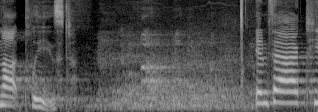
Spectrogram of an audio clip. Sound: audience laughter

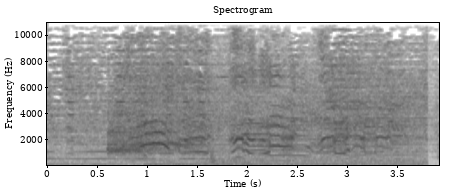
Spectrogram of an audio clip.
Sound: kids screaming

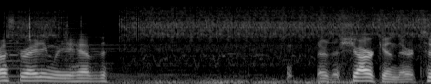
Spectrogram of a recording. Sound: reel clicking

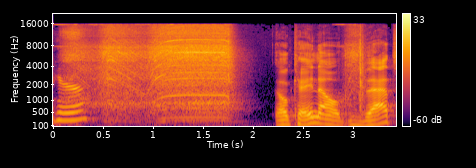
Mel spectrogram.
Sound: drill machine sound

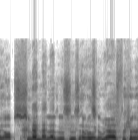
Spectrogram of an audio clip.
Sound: laughs

